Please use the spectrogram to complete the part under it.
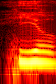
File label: "heal", dutch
